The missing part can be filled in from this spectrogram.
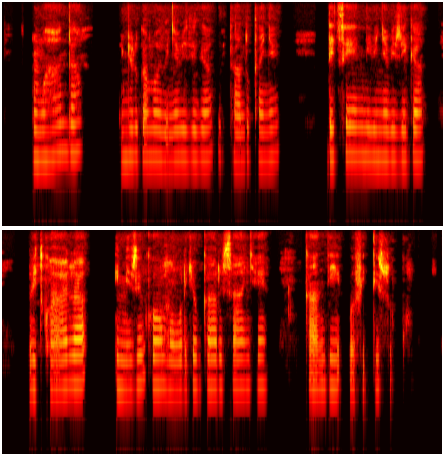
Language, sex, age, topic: Kinyarwanda, female, 18-24, government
